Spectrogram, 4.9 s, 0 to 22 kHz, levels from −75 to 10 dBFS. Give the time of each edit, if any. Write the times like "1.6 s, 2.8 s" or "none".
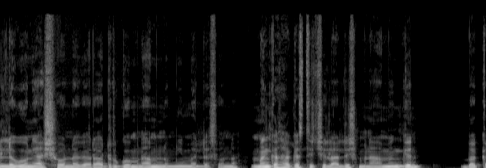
2.4 s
